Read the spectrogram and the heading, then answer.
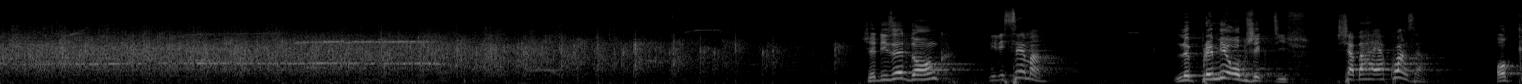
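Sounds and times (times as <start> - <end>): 
church congregation applauding during a sermon: 0.0 - 8.7
speech: 8.7 - 10.6, 11.8 - 14.4, 15.0 - 15.2.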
